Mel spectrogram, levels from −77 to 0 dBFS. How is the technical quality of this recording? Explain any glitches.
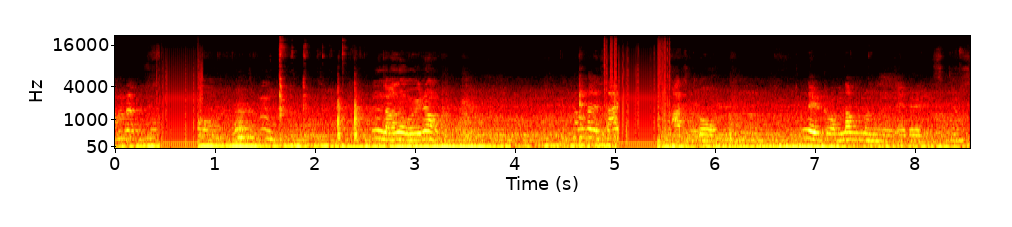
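The recording has two dropouts that sound like an intermittent contact. From 0.42 to 0.89 s, and again from 4.90 to 5.56 s, the sound crackles and then cuts out. Only faint hiss remains for about 360 ms the first time and 390 ms the second, and it returns with more crackle. A loose cable or plug briefly lost its connection, breaking the signal path. The scratchy edges are the contact opening and reclosing.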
